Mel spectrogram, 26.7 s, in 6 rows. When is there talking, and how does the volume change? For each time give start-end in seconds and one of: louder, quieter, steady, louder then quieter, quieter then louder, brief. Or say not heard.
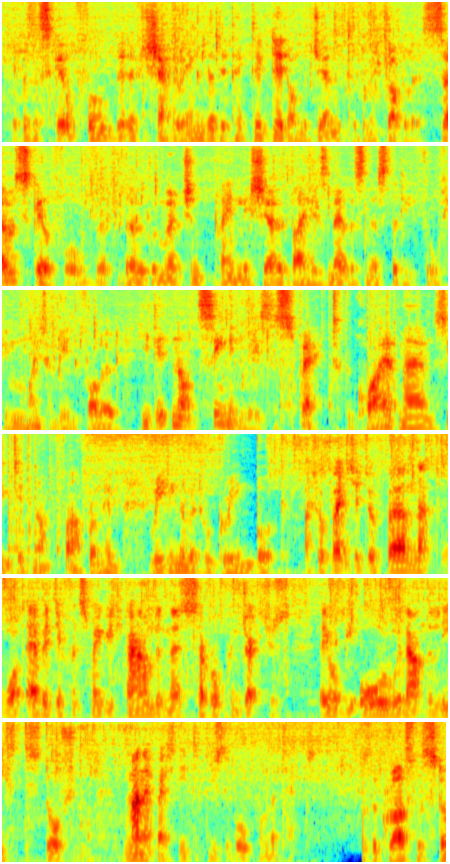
0.1-26.6 steady.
